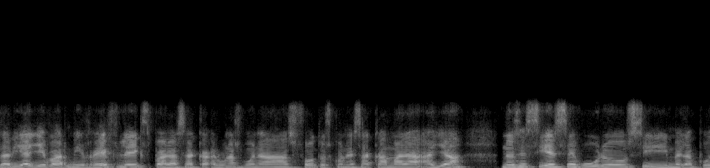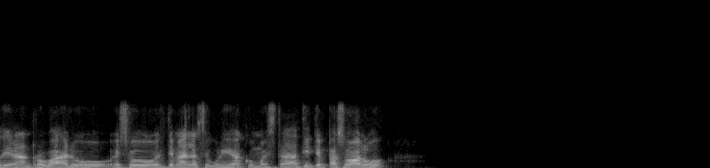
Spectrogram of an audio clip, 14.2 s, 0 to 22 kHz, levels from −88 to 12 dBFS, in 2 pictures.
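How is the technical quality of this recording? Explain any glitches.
The quality is compromised by one fault that runs the whole length of the speech: Opus voice compression at a low bitrate. The encoder is working in its speech-oriented SILK mode, modelling the voice with linear prediction and spending very few bits on the excitation signal, which fits a rate of around 12 kbps. Bandwidth is held to wideband, so nothing is present above about 8.5 kHz, and sibilants and breath lose their air. The coarse excitation adds a plainly audible hoarse, slightly robotic edge.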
